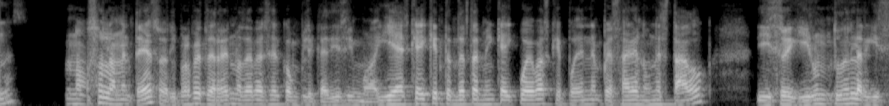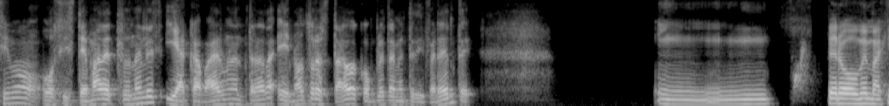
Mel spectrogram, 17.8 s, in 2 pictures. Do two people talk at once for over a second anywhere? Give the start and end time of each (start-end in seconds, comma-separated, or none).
none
